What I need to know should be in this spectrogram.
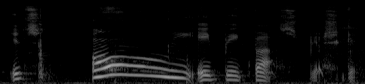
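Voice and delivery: plain reading voice

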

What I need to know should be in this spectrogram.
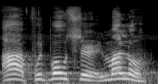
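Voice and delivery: loud, high, excited exclamation; blurting it out, thrilled; excited outburst. Real, not acted. Gamer reacting to Bowser, excited and loud.

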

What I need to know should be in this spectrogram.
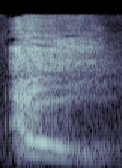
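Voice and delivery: sharp loud call of hey. Real, not acted. Speaker rants to listeners, loud call.

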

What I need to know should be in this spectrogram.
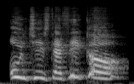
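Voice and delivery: loud eager announcement; excited. Real, not acted. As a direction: announce it with glee.

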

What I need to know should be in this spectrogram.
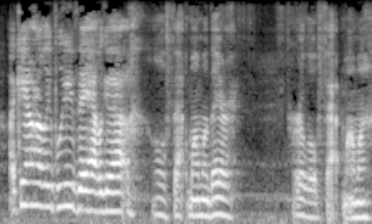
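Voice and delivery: ordinary delivery

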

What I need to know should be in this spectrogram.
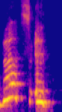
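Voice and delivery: light up with the idea; sudden happy exclamation; excited cry. Acted. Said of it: "cried Missus Pena".

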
